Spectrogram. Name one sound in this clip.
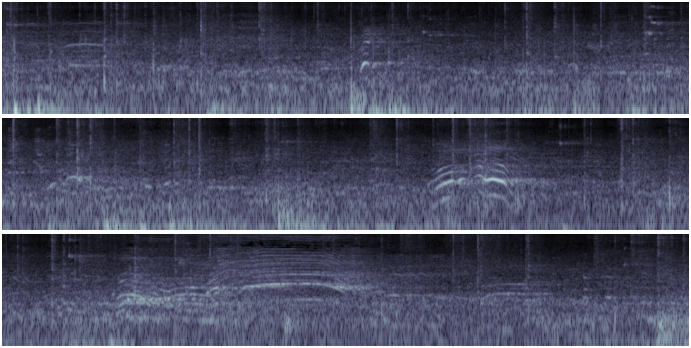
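Badminton rackets hit a shuttlecock in a sharp, quick rally.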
